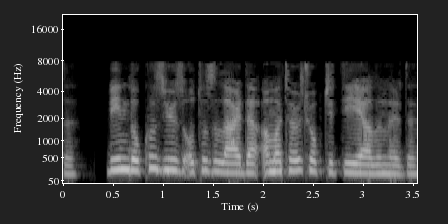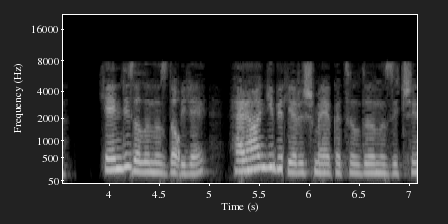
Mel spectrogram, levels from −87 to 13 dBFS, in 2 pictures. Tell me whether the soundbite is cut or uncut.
cut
